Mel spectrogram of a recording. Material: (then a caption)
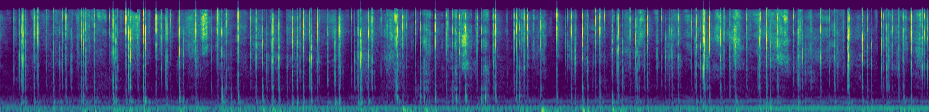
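Plastic. Long acrylic nails rapidly tap and scratch the sides of a large, dark plastic pump bottle of aloe vera gel lying on its side, hollow and seemingly filled with gel. The result is a dense stream of sharp, bright clicks and scratchy rasps over a steady low hum.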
